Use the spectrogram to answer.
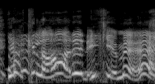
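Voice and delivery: mock tearful wail. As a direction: ham up a breakdown. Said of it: "begynte du å skrike".

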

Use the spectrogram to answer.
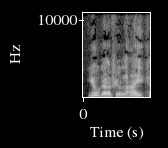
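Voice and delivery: refuse, still somewhat frantic. A narrator's reading. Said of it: "a little less frantic for his laughter".

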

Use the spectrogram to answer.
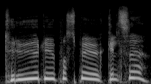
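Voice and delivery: put-on high, slow girl voice; Hilde's voice. Hilde suddenly asks Stian about ghosts, high and slow. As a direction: ask slowly in a high timid voice. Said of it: "spurte plutselig Hilde".

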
